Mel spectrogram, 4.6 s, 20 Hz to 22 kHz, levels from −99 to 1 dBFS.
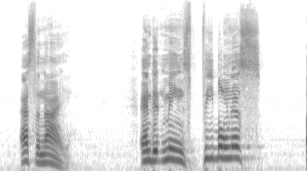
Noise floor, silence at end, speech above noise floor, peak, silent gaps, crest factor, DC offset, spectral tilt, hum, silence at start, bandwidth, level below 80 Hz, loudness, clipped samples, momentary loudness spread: -81 dBFS; 0.7 s; 41 dB; -24 dBFS; none; 20 dB; under 0.1%; -3.5 dB/octave; none; 0.3 s; over 20 kHz; -76 dBFS; -40 LUFS; under 0.1%; 9 LU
